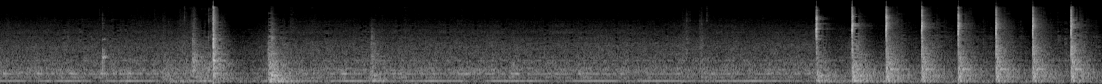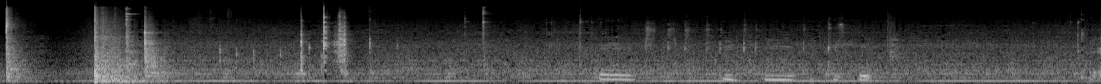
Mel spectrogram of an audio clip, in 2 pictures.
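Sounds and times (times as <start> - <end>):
hammer striking metal: 8.2 - 11.4
low hum: 11.4 - 22.0.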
